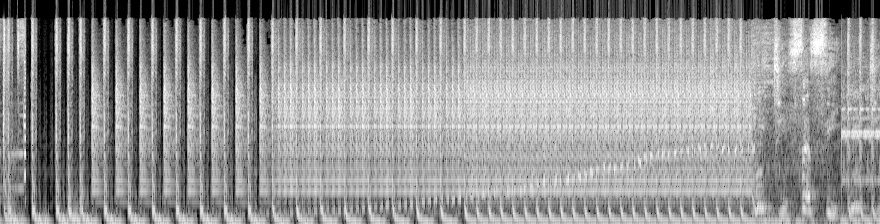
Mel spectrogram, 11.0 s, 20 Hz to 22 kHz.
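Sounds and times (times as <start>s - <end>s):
falling bass drops: 0.9s - 9.5s.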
